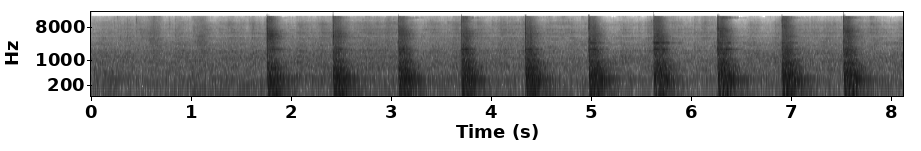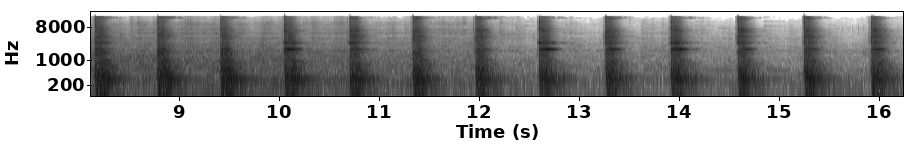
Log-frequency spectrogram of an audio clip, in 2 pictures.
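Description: Blacksmith's hand hammer striking a red-hot steel bar held in tongs on an anvil, flattening it. The blows begin about two seconds in and keep a steady rhythm of about three every two seconds, each with a short metallic ring.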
